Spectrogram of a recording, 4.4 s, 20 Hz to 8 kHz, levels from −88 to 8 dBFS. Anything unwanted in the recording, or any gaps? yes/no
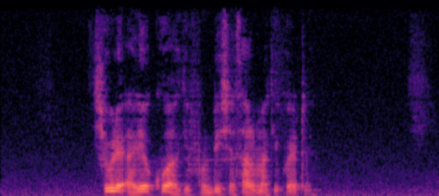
no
